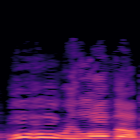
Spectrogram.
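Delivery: high, loud whooping cheer; a congregation cheering over the verse, excited whoop; mock cheer. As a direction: cheer like a congregation hearing good news. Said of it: "And we go".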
